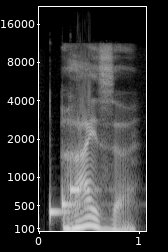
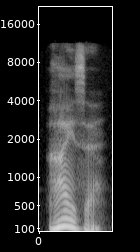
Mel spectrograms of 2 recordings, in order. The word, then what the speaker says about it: Reise: Reise. Good rhythm. For the R, don't do a strong American R. Make it softer and farther back. Heise. Reise.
